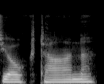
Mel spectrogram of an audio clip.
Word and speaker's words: Joktan: to explain here again in Hebrew they don't have J's or a j sound so everything with a J is actually a why in Hebrew so it's yokan and so with this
